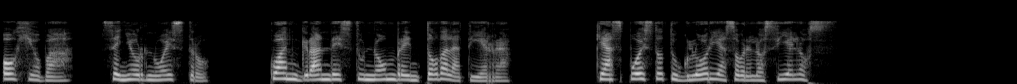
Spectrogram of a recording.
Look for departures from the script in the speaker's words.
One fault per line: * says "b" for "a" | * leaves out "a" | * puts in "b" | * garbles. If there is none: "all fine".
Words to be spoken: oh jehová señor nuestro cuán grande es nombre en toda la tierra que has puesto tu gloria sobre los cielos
* puts in "tu"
